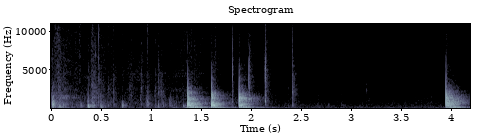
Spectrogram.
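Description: A coded signal knock, the agreed knock for opening a locked wooden door: a quick run of sharp raps, a short silence, then two more firm knocks in a deliberate pattern. No voices accompany it.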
